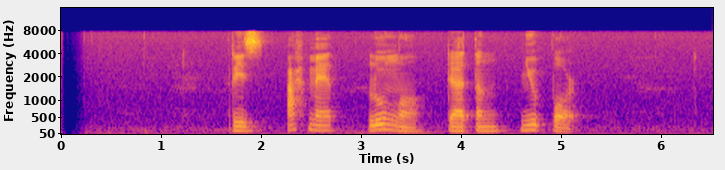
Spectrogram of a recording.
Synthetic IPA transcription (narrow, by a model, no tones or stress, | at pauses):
ris | ʔahmɛt̪̚ | luŋɔɖ̥a̤t̪əŋɲupɔrt̪̚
